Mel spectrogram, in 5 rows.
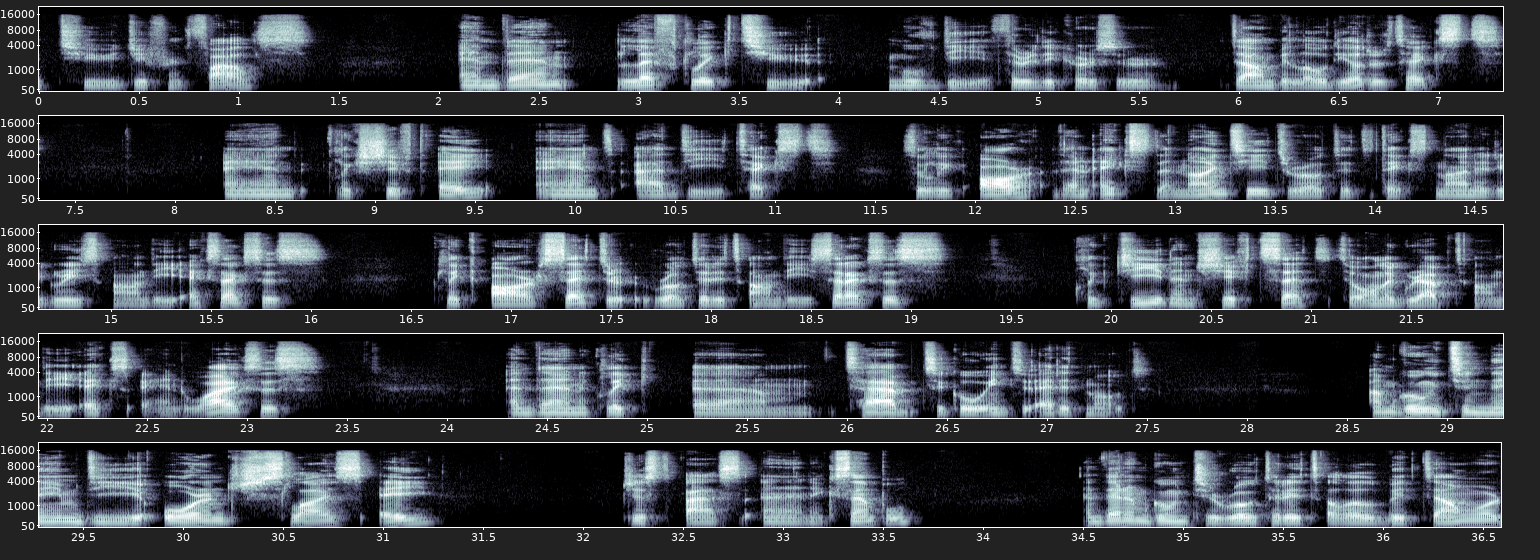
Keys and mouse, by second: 5.2-7.0 drag, 7.8 shift+a, 11.8 r, 14.8 r, 17.9 g, 20.7 s, 22.5 g, 24.2 Tab, 25.0 Tab, 25.6 shift+z, 27.6 Tab, 27.6 shift+z, 28.5-28.8 BackSpace, 29.7 shift+a, 30.6 Tab, 33.4 middle click, 35.2 middle click.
